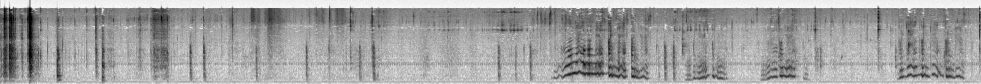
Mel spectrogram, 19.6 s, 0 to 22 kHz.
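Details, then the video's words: Ashe, a gray kitten aged 7 weeks, vocalizes while eating. Around ten seconds of clicking and clattering come first, then four wavering harmonic calls of about a second each, spaced irregularly. "Kitten lunchtime talk"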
